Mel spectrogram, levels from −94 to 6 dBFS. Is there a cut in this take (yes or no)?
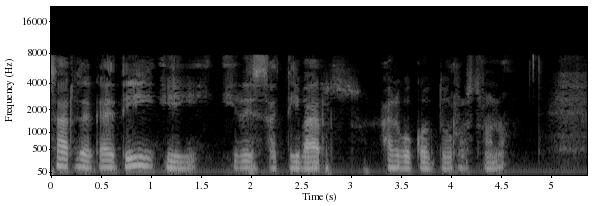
no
